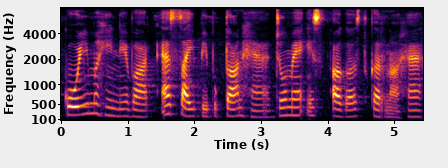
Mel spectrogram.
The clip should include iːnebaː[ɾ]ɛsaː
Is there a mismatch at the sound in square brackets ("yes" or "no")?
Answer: no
